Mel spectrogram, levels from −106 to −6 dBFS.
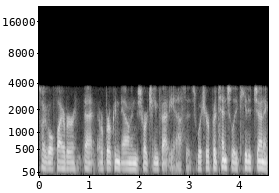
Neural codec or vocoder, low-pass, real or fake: codec, 16 kHz in and 24 kHz out, 0.8 kbps, FocalCodec, streaming, 65536 codes; 3.6 kHz; fake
